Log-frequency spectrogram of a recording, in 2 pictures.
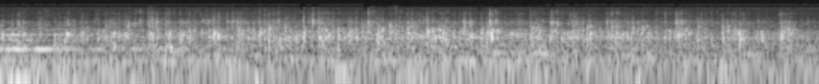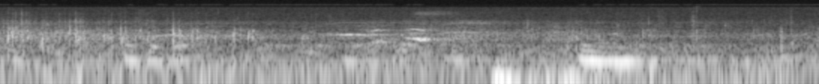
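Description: Near silence between pieces of a live string trio, with faint murmuring voices from the seated audience and a few faint scattered clicks.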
